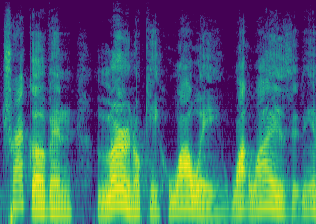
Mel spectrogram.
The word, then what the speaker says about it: Huawei: up sometimes I pronounced it wrong I said Hawaii but the pronounce the way you uh uh correctly pronounce it is Huawei right and this is basically a company that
